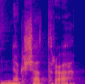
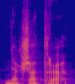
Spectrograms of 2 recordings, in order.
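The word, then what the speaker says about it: नक्षत्र: point out you know you'll hear me say nakshatra you'll hear a lot of other American astrologers say nakshatra the correct pronunciation or the more correct pronunciation I should say is nakshatra okay and so you'll hear me say nakshatra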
